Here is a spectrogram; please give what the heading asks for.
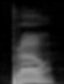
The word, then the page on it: brauw: Mpur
